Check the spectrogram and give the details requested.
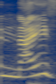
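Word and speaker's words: knife: नहीं बोल रहे हैं जैसे नाइफ में क साइलेंट होता के साइलेंट होता है।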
